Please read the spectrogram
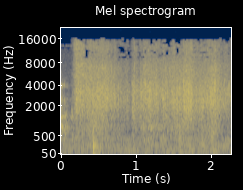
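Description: Clear plastic bag crinkling and rustling as it is handled around a glass lamp, with a soft knock about half a second in.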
